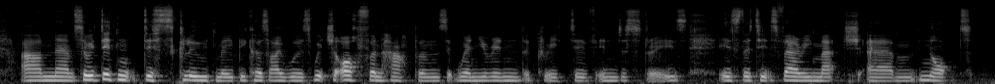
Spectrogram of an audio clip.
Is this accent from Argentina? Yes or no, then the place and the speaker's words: no; Porthcawl, Wales, United Kingdom; I was living in Cardiff at the time of the carnival, but I moved to Porthcawl, which is my hometown, and it is beautiful.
